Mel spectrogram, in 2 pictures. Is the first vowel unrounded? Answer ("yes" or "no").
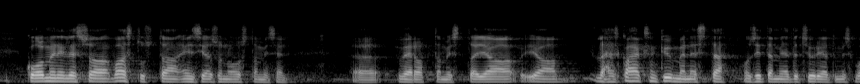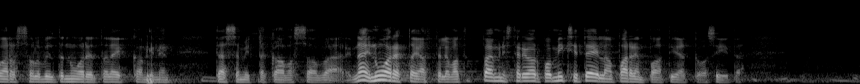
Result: no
